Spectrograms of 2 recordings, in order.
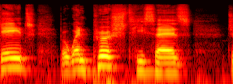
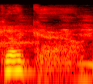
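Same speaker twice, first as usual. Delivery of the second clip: put-on sexy, intimate voice, lower and quieter; 7 semitones lower, 6 dB quieter than usual. Imitating a game character speaking to his horse: sexy intimate Arthur voice. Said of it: "it's just him leaning in and going".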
